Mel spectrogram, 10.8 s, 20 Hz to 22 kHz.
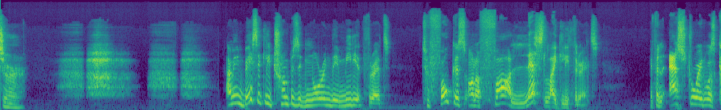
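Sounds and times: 
speech: 0:00.0 - 0:00.4, 0:03.4 - 0:09.0, 0:09.8 - 0:10.8
voice imitating a waiter's exaggerated heavy breathing: 0:00.8 - 0:03.2.

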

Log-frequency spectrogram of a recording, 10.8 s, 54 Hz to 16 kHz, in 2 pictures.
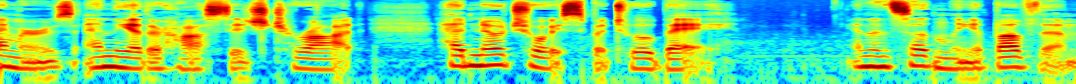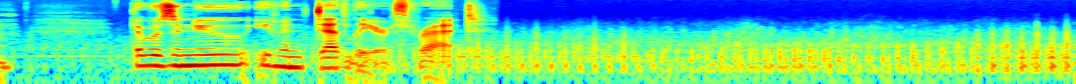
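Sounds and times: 
speech: 0:00.0 - 0:08.0
Kyrgyz military helicopter rotors thumping overhead in a Himalayan valley: 0:01.6 - 0:10.7
heavy military helicopter engine roar: 0:02.8 - 0:10.7.

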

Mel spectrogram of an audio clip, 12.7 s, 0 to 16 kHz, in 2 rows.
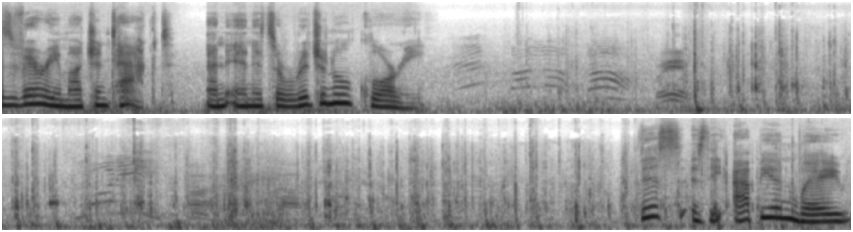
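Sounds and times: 
speech: 0:00.0 - 0:03.2, 0:11.2 - 0:12.7
horses' hooves clomping on basalt stones: 0:03.8 - 0:12.7.

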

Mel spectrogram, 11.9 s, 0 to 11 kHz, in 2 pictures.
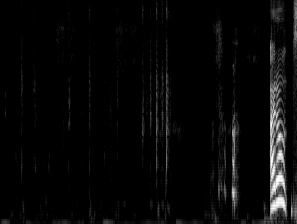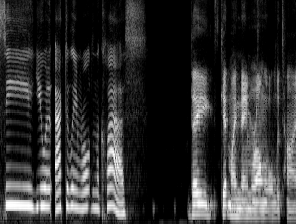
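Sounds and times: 
typing on a computer keyboard: 0:00.0 - 0:03.5
speech: 0:05.4 - 0:08.8, 0:09.8 - 0:11.8.

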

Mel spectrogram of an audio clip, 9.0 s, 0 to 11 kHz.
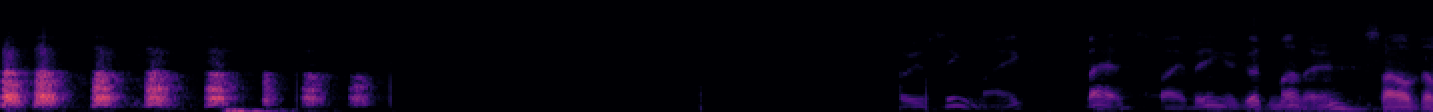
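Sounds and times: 
dog barking: 0:00.0 - 0:02.4
speech: 0:05.9 - 0:08.9.

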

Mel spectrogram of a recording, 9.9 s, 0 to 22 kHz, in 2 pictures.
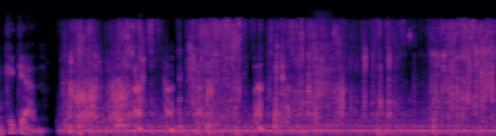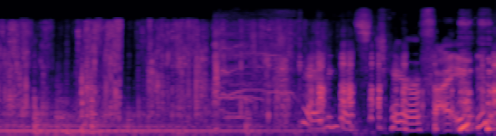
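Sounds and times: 
speech: 0:00.0 - 0:04.0, 0:08.0 - 0:09.9
cheese sauce for mac and cheese cooking in a home kitchen: 0:00.6 - 0:08.1
laughter: 0:07.1 - 0:09.9.

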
